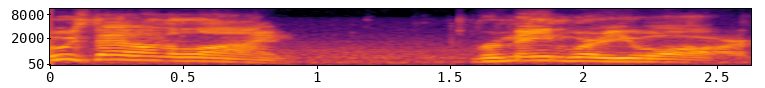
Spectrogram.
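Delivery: yelling commandingly. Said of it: "try to put on my most commanding voice".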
